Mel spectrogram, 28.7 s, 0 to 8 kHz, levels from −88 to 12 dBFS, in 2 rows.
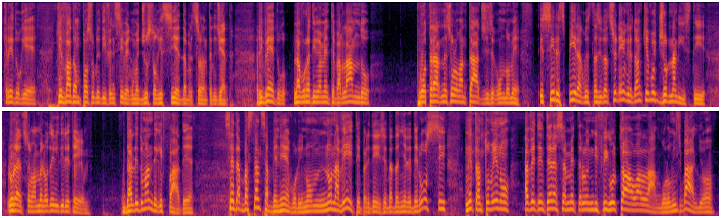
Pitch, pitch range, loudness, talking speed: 150 Hz, 130-185 Hz, -13 LUFS, 140 wpm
